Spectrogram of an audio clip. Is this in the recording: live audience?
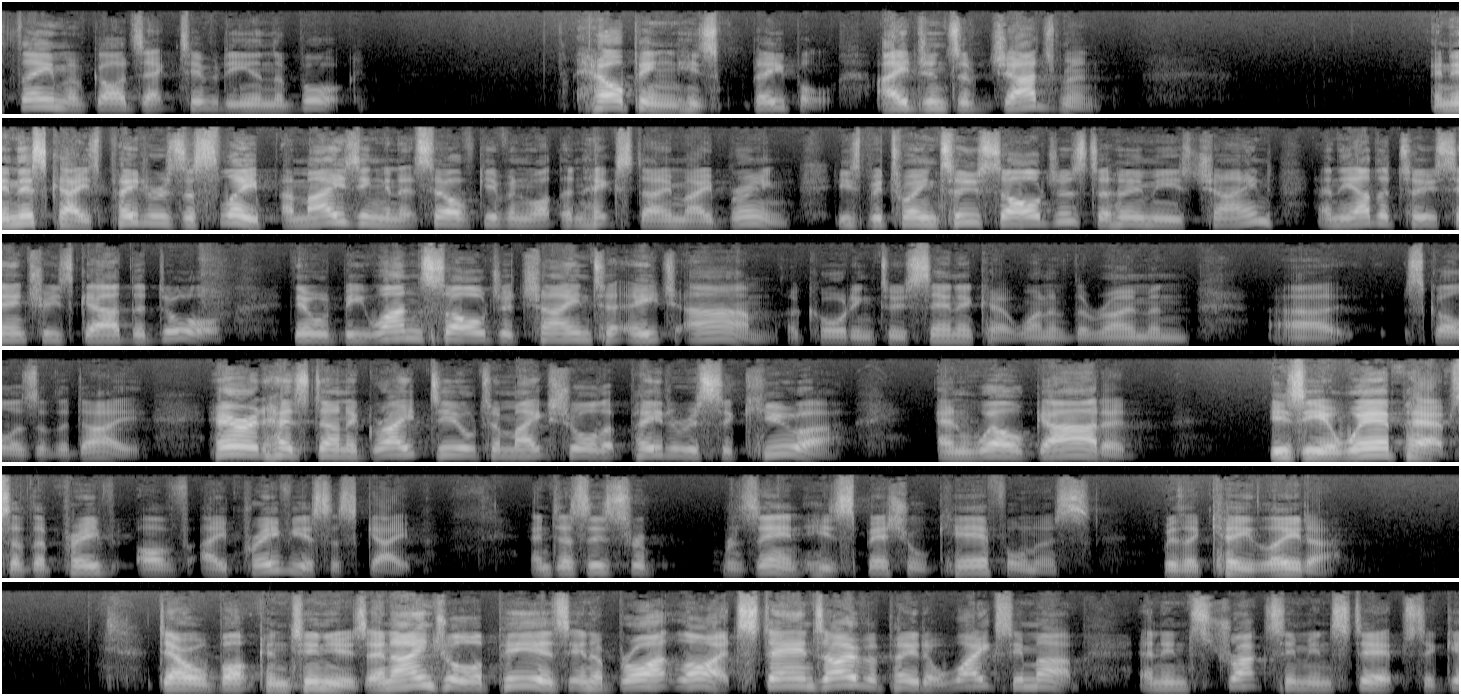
yes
